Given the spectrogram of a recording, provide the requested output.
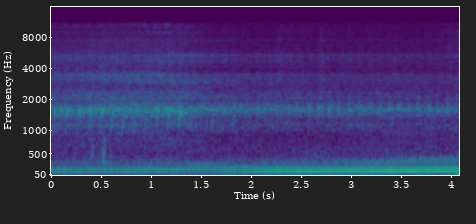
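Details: Nissan R32 GTR RB26DETT engine revving gently: faint steady knock under the hum that worsens with rpm; oil pressure slightly lower; suspected rod knock, unconfirmed.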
